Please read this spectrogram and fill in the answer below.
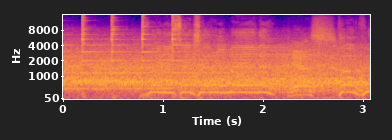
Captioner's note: bell ringing; crowd cheering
